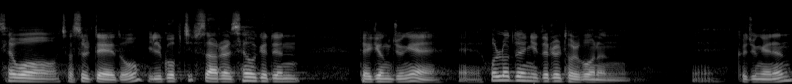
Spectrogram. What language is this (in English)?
Korean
